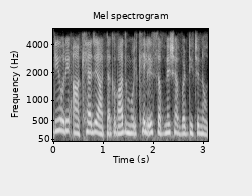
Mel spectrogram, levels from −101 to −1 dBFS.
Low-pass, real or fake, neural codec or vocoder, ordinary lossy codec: 5.4 kHz; fake; codec, 16 kHz, 4 kbps, FunCodec, trained on LibriTTS, 50 frames a second; Opus, 64 kbps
